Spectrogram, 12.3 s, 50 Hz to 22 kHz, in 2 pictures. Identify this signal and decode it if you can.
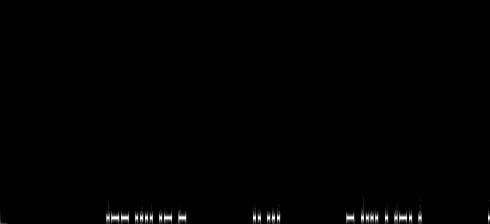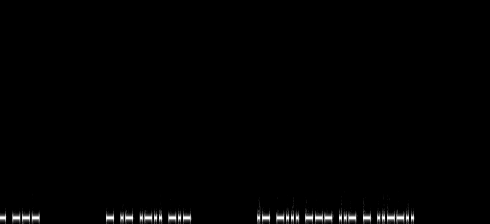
Morse code, heard as a keyed tone, about 37 wpm, 700 Hz. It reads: WHAT IS THERE TO TALK ABOUT?
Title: 4x Word-Spacing - Sentences from Top 400 Words - 40wpm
